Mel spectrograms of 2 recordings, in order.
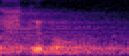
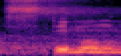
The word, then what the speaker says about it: Stimmung: So that's why I'm cultivating the German word here, and it's also easy to pronounce. It's just not Stimmung, but Stimmung.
